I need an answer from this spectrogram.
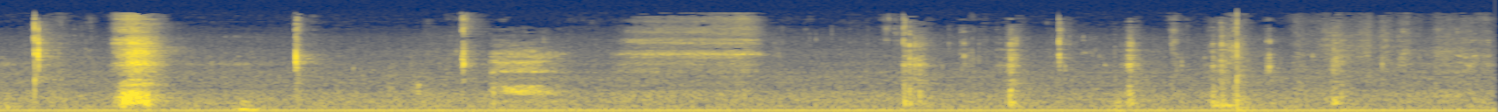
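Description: A person chewing and eating by hand: scattered short mouth clicks and smacks, a louder smack just under a second in, and a soft hiss around three seconds in, over a low steady hum.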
